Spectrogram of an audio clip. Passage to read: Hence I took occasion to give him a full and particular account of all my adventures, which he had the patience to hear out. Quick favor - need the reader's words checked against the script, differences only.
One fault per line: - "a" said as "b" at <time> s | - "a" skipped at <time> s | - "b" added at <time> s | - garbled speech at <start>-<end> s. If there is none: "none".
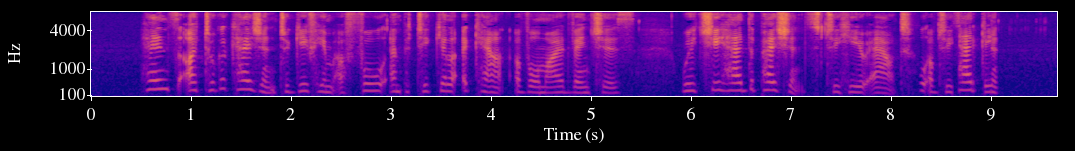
- garbled speech at 8.3-9.1 s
